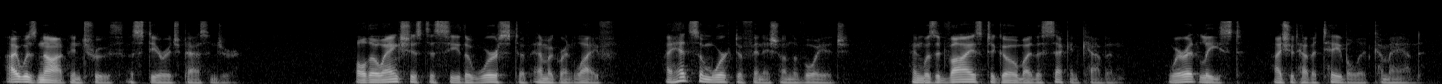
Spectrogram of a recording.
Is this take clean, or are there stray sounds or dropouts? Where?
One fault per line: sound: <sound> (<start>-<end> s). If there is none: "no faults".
no faults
